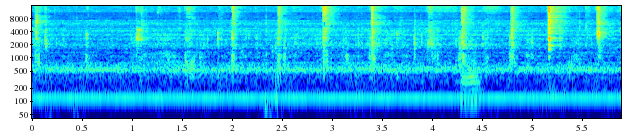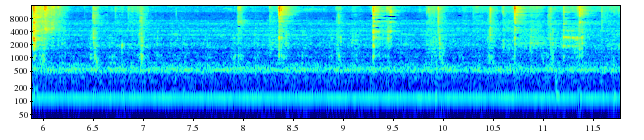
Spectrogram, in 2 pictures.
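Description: Metal chopsticks and a spoon clicking and scraping against stainless-steel bowls and tray while eating: scattered light ticks, with two sharper clinks about five and six seconds in, over a steady low hum.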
